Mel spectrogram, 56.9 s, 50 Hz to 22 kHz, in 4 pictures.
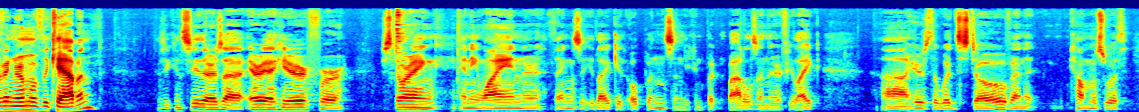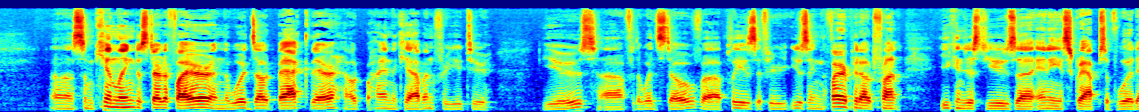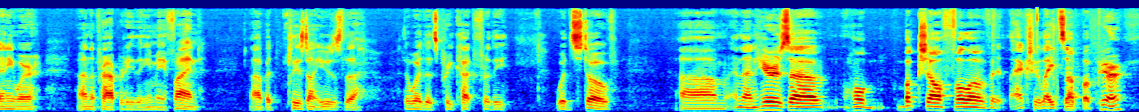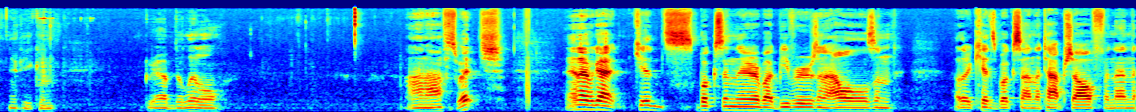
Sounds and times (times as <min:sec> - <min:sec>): Speech: 0:00.0 - 0:01.3, 0:02.0 - 0:10.3, 0:11.0 - 0:14.2, 0:14.9 - 0:36.3, 0:37.0 - 0:43.5, 0:44.5 - 0:45.7, 0:47.8 - 0:49.1, 0:49.8 - 0:54.0, 0:54.7 - 0:56.9.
